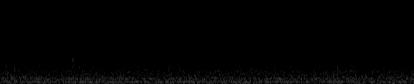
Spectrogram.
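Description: Faint computer mouse clicks over near silence: three quick double clicks, about a second and a half apart, with a low steady hum beneath.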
